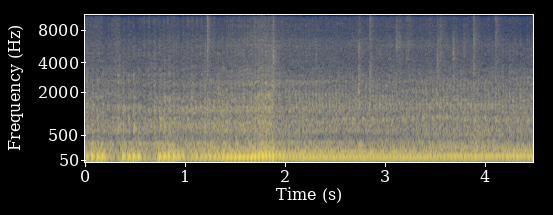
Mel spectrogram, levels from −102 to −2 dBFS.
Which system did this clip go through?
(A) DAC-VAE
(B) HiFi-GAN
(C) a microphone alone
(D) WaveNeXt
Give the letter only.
C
